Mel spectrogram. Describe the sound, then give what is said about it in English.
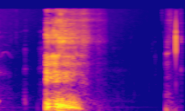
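A voice imitates a honking nose blow: one loud, buzzy, half-second honk with a low pitched tone under a rough rush of air, then a short, softer huff. “Like who blows their nose and it sounds like that?”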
